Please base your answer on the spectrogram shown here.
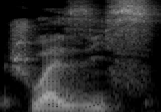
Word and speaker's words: choisissent: Et après, on a deux S, et ça, du coup, ça crée un S sourd. Donc ça passe de l'abeille, [Z], à [S], plus fermé, là, au niveau de la bouche. Donc ça fait, choisissent.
